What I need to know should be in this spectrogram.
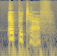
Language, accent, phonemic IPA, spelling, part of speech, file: English, US, /ˈɛp.ɪˌtæf/, epitaph, noun / verb, En-us-epitaph.ogg
- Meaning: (noun) 1. An inscription on a gravestone in memory of the deceased 2. A poem or other short text written in memory of a deceased person; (verb) To write or speak after the manner of an epitaph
